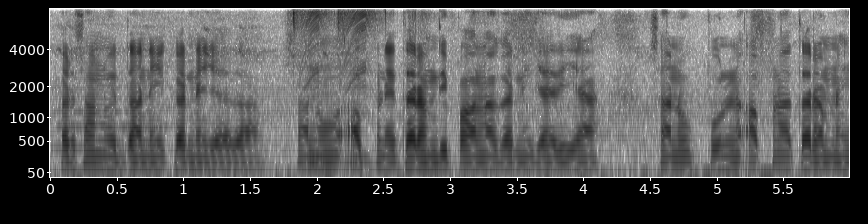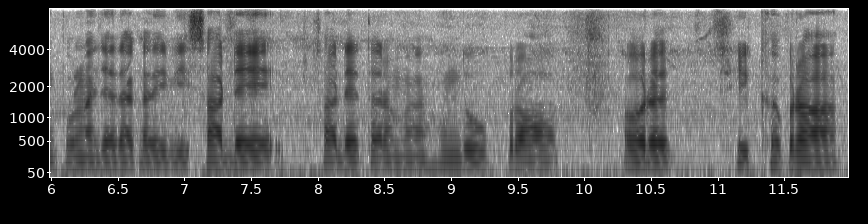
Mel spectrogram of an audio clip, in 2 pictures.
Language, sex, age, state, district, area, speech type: Punjabi, male, 18-30, Punjab, Pathankot, rural, spontaneous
